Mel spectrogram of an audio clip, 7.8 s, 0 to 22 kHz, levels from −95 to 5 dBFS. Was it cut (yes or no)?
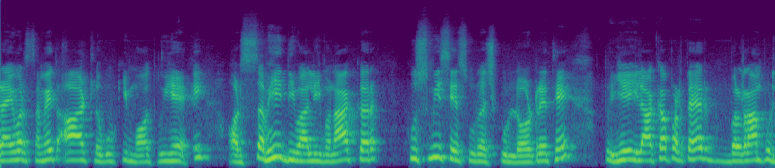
yes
